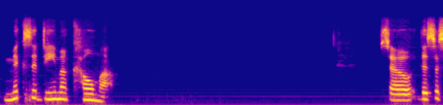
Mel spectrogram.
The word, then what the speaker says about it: myxedema: There's something called myxedema coma. So this is spelled M-Y-X-E-D-E-M-A, myxedema coma.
